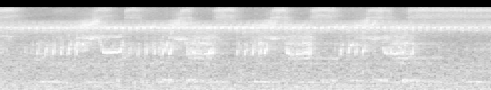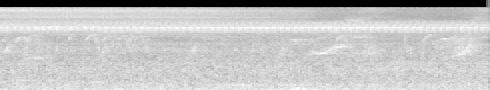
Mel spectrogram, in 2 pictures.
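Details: Cicadas singing in summer beside a stream in Japan: a steady, piercing high hiss runs throughout, with rapid pulsed buzzing trills layered beneath it, sounding as dense, overlapping chorusing.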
